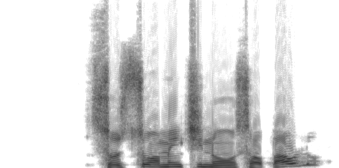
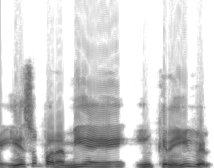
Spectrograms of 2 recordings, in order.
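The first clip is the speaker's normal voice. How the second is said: ordinary delivery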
